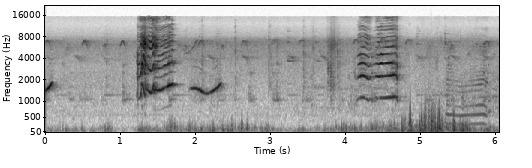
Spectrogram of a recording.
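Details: Red-breasted parakeet from Sulawesi known for whistling: a loud harsh squawk, then a smooth whistled dip and a second squawk, with a steady tone at the end, over low rumbling noise and chirping birds.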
